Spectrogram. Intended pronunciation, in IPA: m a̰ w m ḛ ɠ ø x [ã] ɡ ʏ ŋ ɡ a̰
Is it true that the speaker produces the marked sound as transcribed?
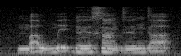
yes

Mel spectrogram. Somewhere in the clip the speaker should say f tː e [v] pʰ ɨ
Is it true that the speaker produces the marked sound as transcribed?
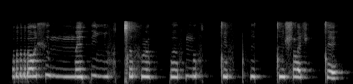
no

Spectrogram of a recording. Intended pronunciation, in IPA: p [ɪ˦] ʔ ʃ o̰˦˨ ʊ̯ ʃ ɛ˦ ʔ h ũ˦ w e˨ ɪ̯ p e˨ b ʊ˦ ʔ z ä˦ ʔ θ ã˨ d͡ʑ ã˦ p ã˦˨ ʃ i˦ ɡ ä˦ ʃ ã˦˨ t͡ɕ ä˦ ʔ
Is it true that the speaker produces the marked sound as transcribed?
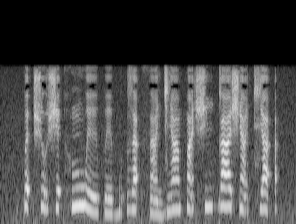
no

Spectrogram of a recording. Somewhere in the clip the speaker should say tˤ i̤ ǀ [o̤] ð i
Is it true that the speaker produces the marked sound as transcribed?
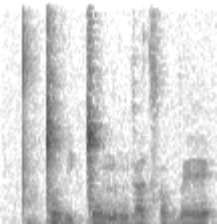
no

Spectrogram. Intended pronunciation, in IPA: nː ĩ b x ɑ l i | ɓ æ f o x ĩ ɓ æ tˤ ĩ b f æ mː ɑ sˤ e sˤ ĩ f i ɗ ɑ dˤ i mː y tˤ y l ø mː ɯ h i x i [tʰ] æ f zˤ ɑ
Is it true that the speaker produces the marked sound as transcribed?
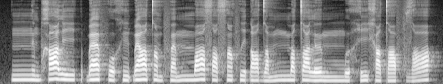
no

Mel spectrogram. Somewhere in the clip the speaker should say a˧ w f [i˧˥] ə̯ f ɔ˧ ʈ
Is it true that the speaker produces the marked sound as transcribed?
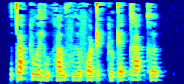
no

